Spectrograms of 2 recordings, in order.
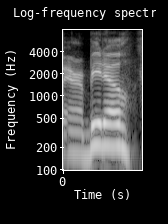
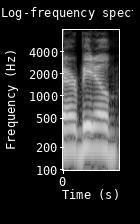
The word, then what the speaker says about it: Arrabito: So we got Arrabito. Did I say it right? Yep. Arrabito, or Bito.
